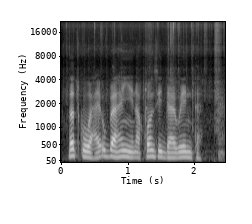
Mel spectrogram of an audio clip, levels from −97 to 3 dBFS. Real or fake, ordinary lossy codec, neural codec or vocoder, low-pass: real; none; none; none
